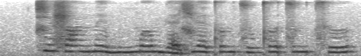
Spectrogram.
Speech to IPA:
t͡ɕ i˥ ʂ ɑ˥ ŋ m e˥˩ ɪ̯ m i˧˥ ŋ m ɤ˥ m ɥ ɛ̰˨˩ ɕ ɥ ɛ˥˩ t̪ʰ ɤ˥ ŋ t͡s u˧˥ t̪ʰ ɤ˥ t͡s ʊ˥ ŋ t͡sʰ ɹ̩˧˥

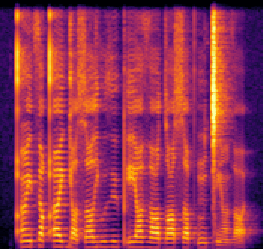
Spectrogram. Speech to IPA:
qʼ ẽː˦ θ ɨ˦ qʼ eː˦ ɡ i˨ sˤ i˦ j u˦ ð ʉ˦ pʼ eː˦ ðˤ e˦ dˤ ɨ˦ sˤ i˦ pʼ ũ˦ ǀ ẽː˨ ðˤ ɐ˨

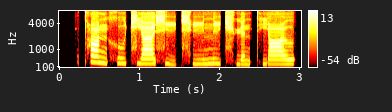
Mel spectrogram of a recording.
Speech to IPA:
t̪ʰ ɑ˥˩ ŋ x u˧˥ t͡ɕ j ä˧˥ ɕ ḭ˨˩ t͡ɕʰ i˧˥ n̪ i˥ t͡ɕʰ ɥ ɛ˨ n t̪ʰ j ɑ˥ ʊ̯

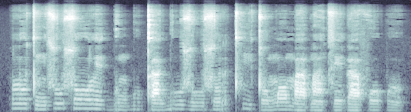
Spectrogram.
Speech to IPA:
l ʊ˦ t ĩ˨ s u˦ s oː˦ l ɪ˦˨ ɡ͡b ʊ˨ m ɓ u˨ kʼ a˨ ɡ͡b uː˦ z uː˨ s ʊ˨˦ r tʰ i˦˨ t o˨ m ɔ˦ m a˨ ɓ ã˨ t͡s e˨ ɗ a˨ f o˨ p ʊ˨

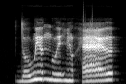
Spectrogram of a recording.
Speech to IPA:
d o w ẽ ə̯ ŋ u ɪ̯ ɦ ĩ ʊ̯ h æ ə̯

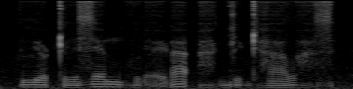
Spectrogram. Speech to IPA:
lʲ ɔ ʈ ɪ z ɛ m o̤ l ɾ ɛ̰ ɽ a ʔ a̤ ɡ i ɖʱ a lˠ a̤ z

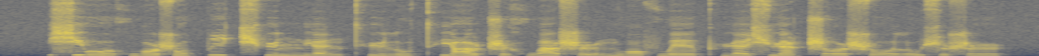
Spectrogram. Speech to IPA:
ɕ j o˥˩ ʊ̯ x w ɔ˧˥ ʂ o˧ ʊ̯ p i˥˧ t͡ɕʰ y˥˩ n n̪ j ɛ̰˨˩ n t̪ʰ y˥˩ l u˥ t̪ʰ j ɑ˥ ʊ̯ ʈ͡ʂ ɻ̩˨ x w ä˧˥ ʂ ɻ̩˨˩ n̪ w ɔ˥ f w e˥ ɪ̯ pʰ ɥ ɛ˧˥ ɕ ɥ ɛ˥˩ ʈ͡ʂ ɤ˧˥ ʂ o˥˩ ʊ̯ l ṵ˨˩ ɕ y˦ ʂ ɻ̩˥

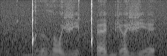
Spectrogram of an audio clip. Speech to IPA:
ɡ͡ǃ ɯ˦ ð o˨ vʲ e˦ ǃʼ ɛ˦ bʲ ʌ˦ vʲ e˦

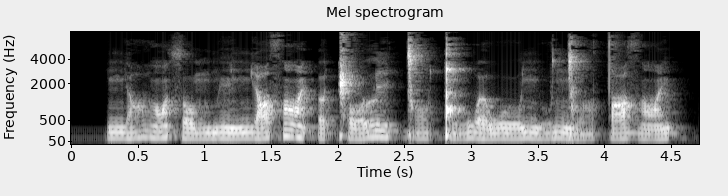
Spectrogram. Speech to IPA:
ɲ ɛ̤˨˥ ðˤ õ˨˥ s o˨˩ m b ĩ˨˩ ɲ i˨˩˦ sˤ ĩ˥˨ ʔ ə˨˩ ǁ o˨˩˦ l i˥˨ ɡ͡ǀ ɔ̤˥˨ ǃ ṳ˨˩˦ w ə˨˩ w u˨˩˦ ɲ ṳ˨˥ ŋ͡ǀ o̤˨˩˦ tˤ ɜ˨˥ zˤ ĩ˨˩˦

